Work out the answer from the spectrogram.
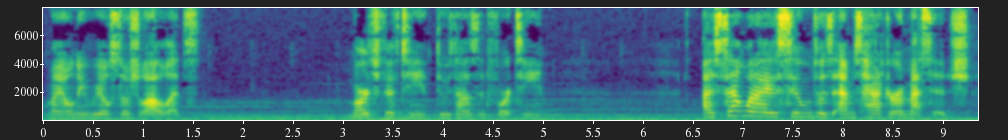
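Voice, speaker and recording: A woman reading a scripted first-person horror story as its narrator. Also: on the high side.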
